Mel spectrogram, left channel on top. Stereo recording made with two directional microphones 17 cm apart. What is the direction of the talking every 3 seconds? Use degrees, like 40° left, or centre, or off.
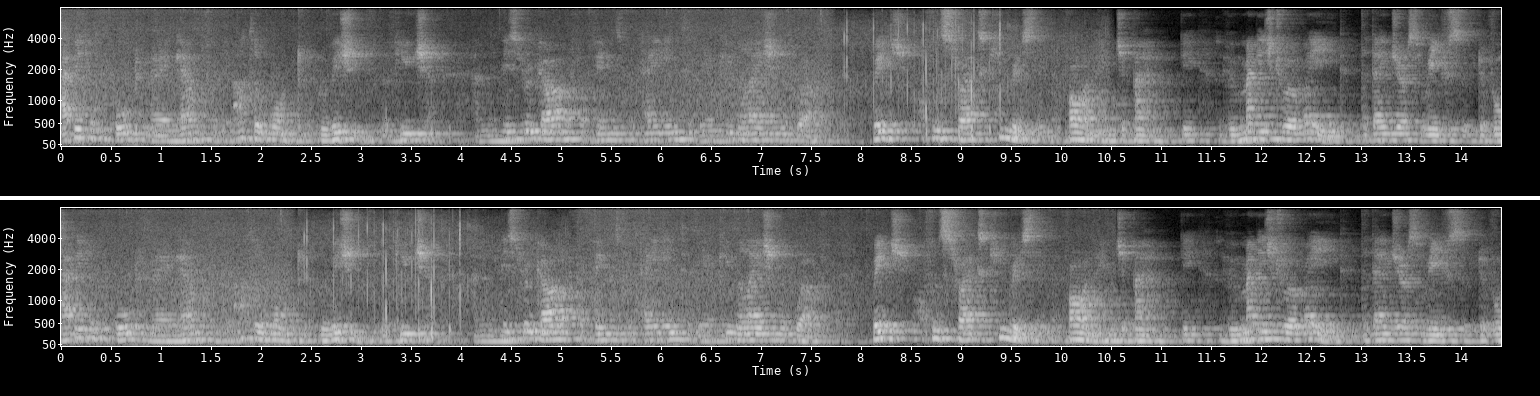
30° left, 40° right, 30° right, centre, 30° left.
